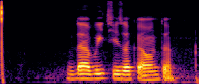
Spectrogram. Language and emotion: Russian, neutral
